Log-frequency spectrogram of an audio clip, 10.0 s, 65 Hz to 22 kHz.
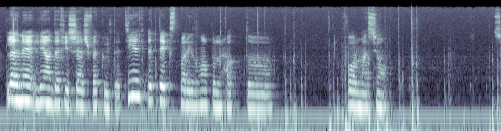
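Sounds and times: computer keyboard typing: 0:02.7 - 0:09.0, 0:09.7 - 0:10.0.

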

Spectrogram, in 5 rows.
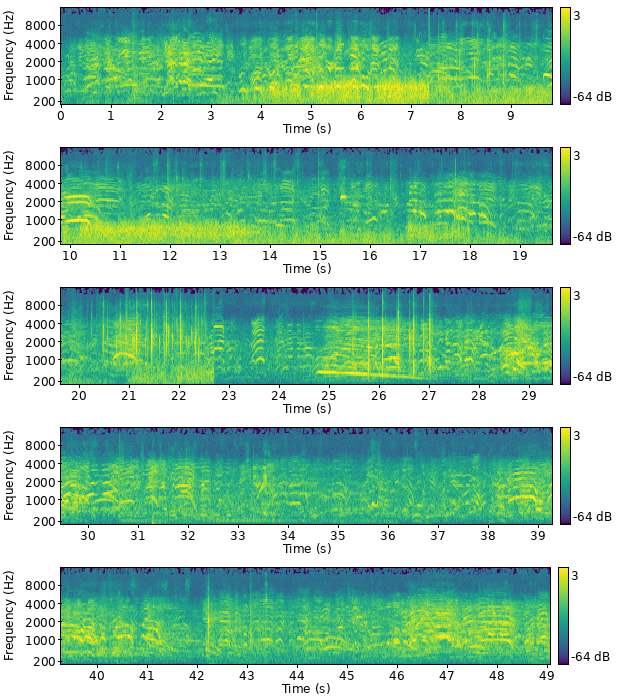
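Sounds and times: low outdoor noise: 0:00.0 - 0:49.0
people calling out and chattering: 0:00.0 - 0:49.0.

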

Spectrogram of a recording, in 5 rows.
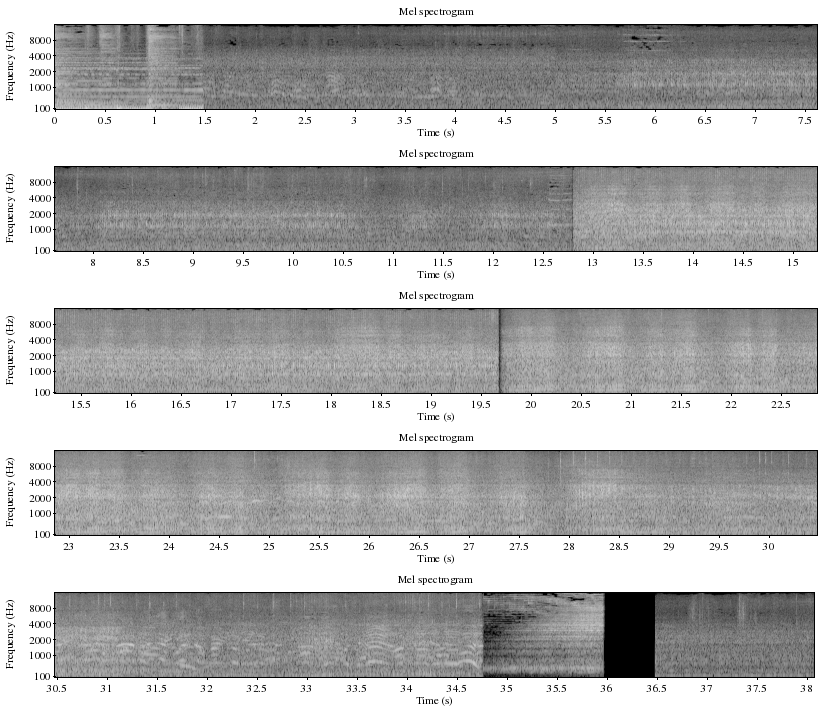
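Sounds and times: diesel lorry engine under load: 0:01.5 - 0:34.7, 0:36.5 - 0:38.0
truck engine revving: 0:06.0 - 0:34.8
people's voices: 0:23.5 - 0:27.9, 0:29.4 - 0:34.8.

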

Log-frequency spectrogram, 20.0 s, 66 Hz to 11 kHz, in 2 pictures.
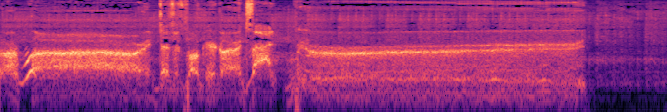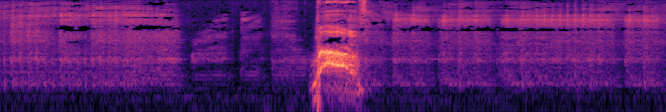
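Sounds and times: growled shout: 0:00.0 - 0:08.8, 0:14.7 - 0:15.6
harsh metal scream: 0:00.0 - 0:08.8, 0:14.7 - 0:15.6.

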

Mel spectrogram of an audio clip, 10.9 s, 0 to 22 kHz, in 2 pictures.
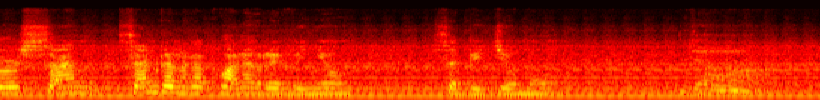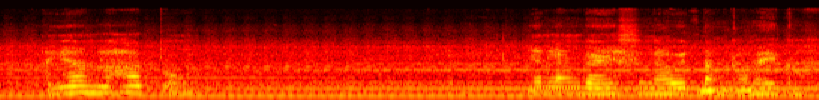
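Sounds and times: low electrical hum: 0:00.0 - 0:10.9.

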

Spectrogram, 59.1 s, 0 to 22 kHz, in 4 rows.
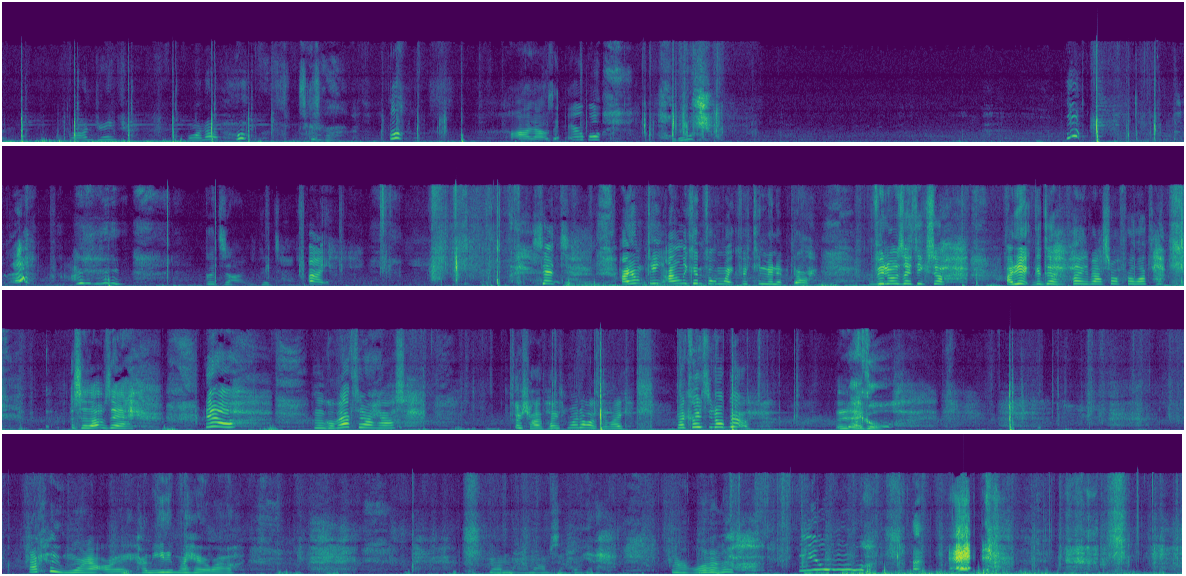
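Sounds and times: basketball bouncing on asphalt: 0:00.0 - 0:03.5, 0:35.3 - 0:39.6, 0:41.9 - 0:42.8
basketball bouncing: 0:00.2 - 0:03.2, 0:36.9 - 0:37.3
girl exclaiming: 0:03.8 - 0:05.2, 0:13.3 - 0:13.7, 0:14.8 - 0:16.2, 0:54.2 - 0:56.8.

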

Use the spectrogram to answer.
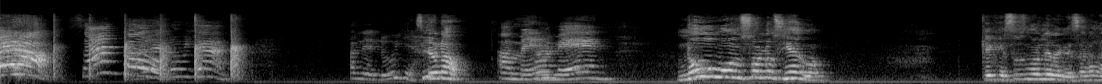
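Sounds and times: sharp handclaps: 0:00.0 - 0:02.6
low steady hum: 0:00.0 - 0:11.0.

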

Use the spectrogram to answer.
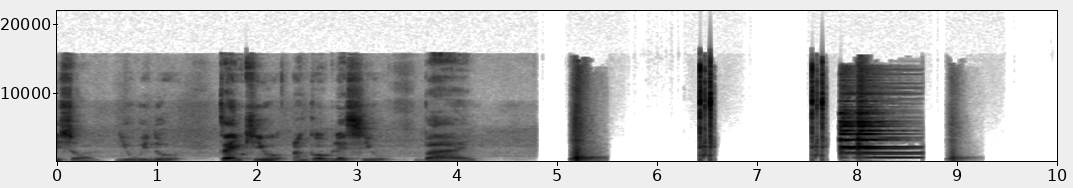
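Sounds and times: notification bell ding: 0:07.9 - 0:08.7.

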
